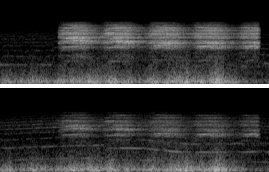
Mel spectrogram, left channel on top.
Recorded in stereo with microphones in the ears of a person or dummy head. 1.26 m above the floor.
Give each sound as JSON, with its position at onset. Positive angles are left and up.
{"t": 0.6, "sound": "a bird", "side_deg": 50}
